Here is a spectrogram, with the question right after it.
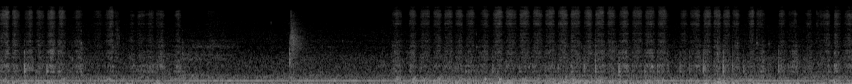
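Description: A colored pencil held at a low angle rubs across a flat paper coloring page on a table, shading a horse's tail in repeated strokes. Each stroke makes a soft, scratchy rasp with a bright edge, forming a steady rhythmic rubbing over a constant low hum.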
